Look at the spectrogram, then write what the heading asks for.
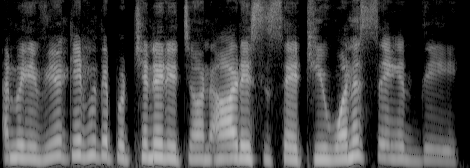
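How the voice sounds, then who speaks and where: A middle-aged woman from Ecuador, speaking English with an Ecuadorian Spanish accent as a guest musician, lively and sometimes searching for words. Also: fairly high pitch, very fast, no room sound, clean studio sound. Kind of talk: casual interview chat.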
